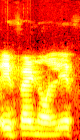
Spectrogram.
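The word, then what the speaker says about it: iff: ये जो बेटा यहां पर आई डबल एफ वाला इफ लिखा हुआ है ये कोई स्पेलिंग्स मिस्टेक नहीं है। इस इफ को हम लोग कहते हैं इफ एंड ओनली सिर्फ और सिर्फ तब तो इसको इफ एंड ओनली इफ पढ़ा जाता है।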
